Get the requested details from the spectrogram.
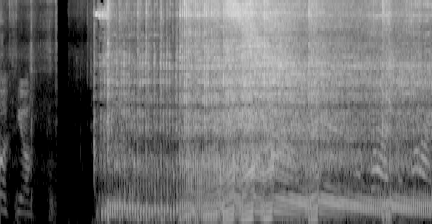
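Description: A chainsaw runs loudly close by.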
